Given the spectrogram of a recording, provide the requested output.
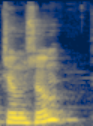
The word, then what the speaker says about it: cumsum: Untuk penjelasan fungsi tiap baris inti mungkin beberapa saja ya seperti hitung histogramnya menggunakan his ini sama dengan jumsu bacanya itu eh cumsum cums dan juga eh hitung CDF.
